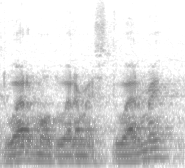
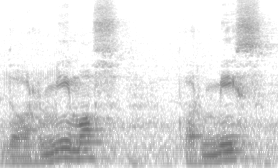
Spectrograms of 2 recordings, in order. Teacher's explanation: I have duermo, duermes, duerme, and then dormimos, dormis, and duermen. So the diphthongization doesn't happen on unstressed syllables. It only happens on stressed syllables.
